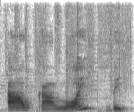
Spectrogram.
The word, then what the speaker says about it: alcaloide: Vocês podem perceber que aí nessa sílaba, a sílaba tônica, que é justamente aquela que recebia o acento gráfico, é a penúltima sílaba. Logo, nós entendemos que essa palavrinha alcaloide, ela é uma paroxítona.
